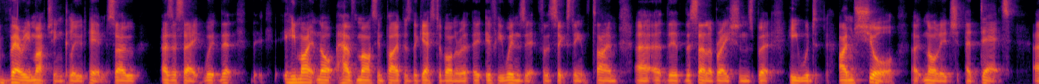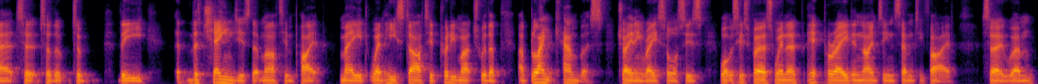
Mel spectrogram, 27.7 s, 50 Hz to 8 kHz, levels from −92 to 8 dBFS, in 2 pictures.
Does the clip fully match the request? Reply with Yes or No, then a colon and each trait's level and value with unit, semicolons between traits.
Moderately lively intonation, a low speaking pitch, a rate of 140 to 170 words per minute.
No: narrow, 1.9 semitones; very low, 95 Hz; average, 165 wpm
